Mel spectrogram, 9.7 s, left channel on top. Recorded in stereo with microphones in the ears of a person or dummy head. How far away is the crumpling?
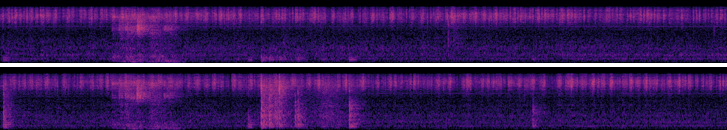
About 4 m.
